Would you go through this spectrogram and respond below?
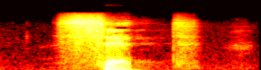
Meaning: seven
- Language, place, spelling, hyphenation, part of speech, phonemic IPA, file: Occitan, Béarn, sèt, sèt, numeral, /ˈsɛt/, LL-Q14185 (oci)-sèt.wav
